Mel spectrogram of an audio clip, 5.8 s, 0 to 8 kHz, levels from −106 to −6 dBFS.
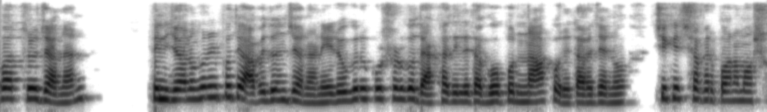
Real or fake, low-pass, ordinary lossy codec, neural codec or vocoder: fake; 7.2 kHz; none; autoencoder, 48 kHz, 128 numbers a frame, DAC-VAE, trained on Japanese speech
